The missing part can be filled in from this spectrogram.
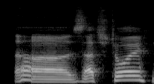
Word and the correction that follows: Zatoichi: yeah, Zatoichi, there you go.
